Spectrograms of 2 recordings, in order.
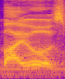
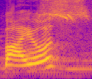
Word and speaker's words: bios: Number 1 is the word called bios, B-I-O-S. तो पहला शब्द है बायोस, Means the blood which is related to your body.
